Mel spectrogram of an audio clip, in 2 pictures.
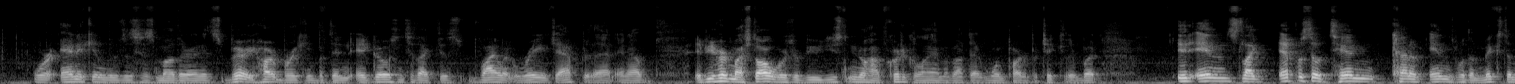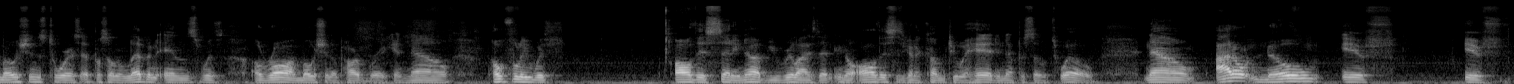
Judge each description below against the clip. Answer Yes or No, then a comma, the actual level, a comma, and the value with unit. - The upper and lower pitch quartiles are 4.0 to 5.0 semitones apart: No, average, 3.2 semitones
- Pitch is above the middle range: No, low, 105 Hz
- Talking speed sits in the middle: Yes, average, 190 wpm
